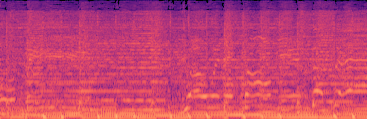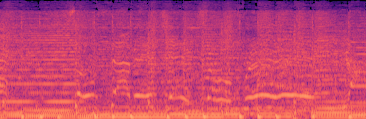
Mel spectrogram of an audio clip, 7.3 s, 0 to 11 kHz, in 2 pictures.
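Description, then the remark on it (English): A fast, wailing lead electric guitar solo with bent, wavering notes rides over a loud, dense 80s-style rock band with steady drums and bass throughout. “Yeah, shred. Love that solo.”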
